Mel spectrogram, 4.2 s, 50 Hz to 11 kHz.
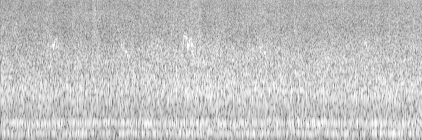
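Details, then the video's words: Honeybees flying in and out of their hive in spring, a dense swarm among blooming flowers; a steady layered hum with bright bands low and middle, faint brief chirps of birds above. "1 Hour of a Beehive ASMR"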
